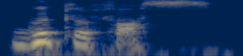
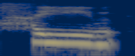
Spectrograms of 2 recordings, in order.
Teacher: the double L in Icelandic makes a TL sound.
